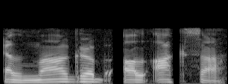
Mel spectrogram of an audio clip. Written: El Maghreb al Aqsa

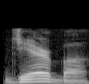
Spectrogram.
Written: Jarbah

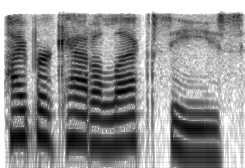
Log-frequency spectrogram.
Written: hypercatalexes

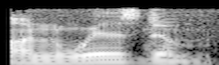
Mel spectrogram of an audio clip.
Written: unwisdom

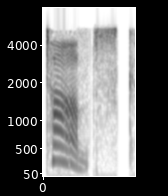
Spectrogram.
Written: Tomsk

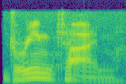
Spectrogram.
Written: dreamtime

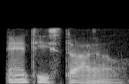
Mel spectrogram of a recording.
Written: antistyle

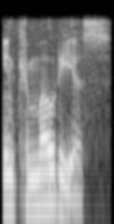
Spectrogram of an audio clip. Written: incommodious

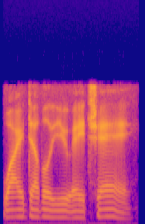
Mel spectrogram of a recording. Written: YWHA

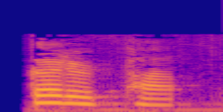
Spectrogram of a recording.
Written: gutterpup

